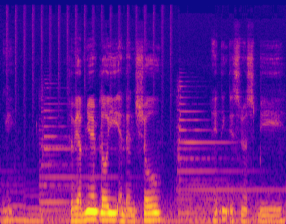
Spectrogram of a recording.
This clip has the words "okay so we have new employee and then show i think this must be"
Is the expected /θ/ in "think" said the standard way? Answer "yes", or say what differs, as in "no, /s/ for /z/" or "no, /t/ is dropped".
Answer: no, /t/ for /θ/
